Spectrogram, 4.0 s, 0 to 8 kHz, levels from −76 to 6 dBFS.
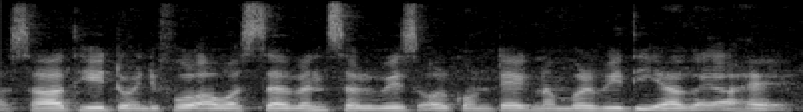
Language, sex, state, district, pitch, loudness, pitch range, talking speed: Hindi, male, Manipur, Imphal West, 155 Hz, -17 LUFS, 150-165 Hz, 210 wpm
